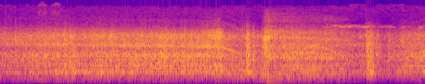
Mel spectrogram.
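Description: Rally car's engine and road noise heard from inside the stripped cabin as it drives on, its engine note falling about two and a half seconds in, with a couple of clicks and a thin high whine near the end. The crew suspect a slipping clutch or a broken drive shaft.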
